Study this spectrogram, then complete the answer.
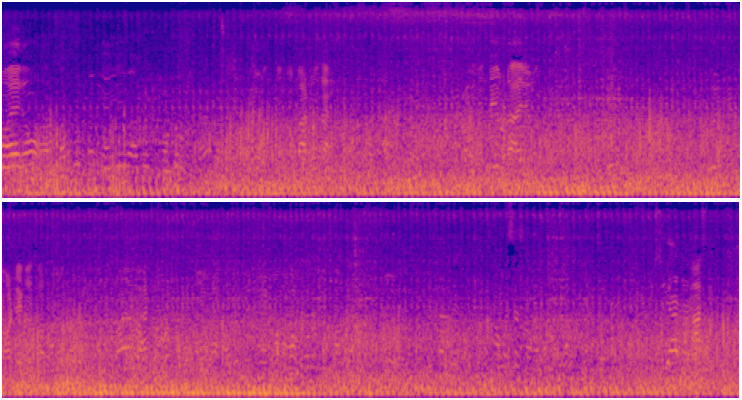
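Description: A motorbike engine hums steadily while riding on a dirt road.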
